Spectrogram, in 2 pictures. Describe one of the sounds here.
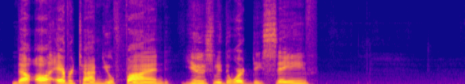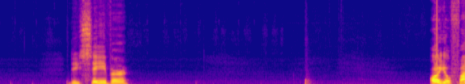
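A man speaks calmly, like a teacher explaining, with pauses.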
